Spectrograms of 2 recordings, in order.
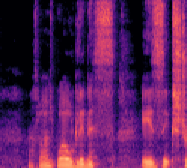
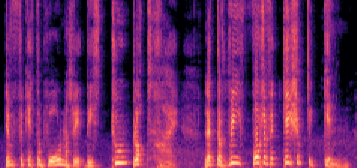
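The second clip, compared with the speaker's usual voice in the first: raised pitch, steady narrated orders; lightly voiced commander; 9 semitones higher, 4 dB louder than usual. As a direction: read the general's orders aloud. Reading quest giver's dialogue.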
